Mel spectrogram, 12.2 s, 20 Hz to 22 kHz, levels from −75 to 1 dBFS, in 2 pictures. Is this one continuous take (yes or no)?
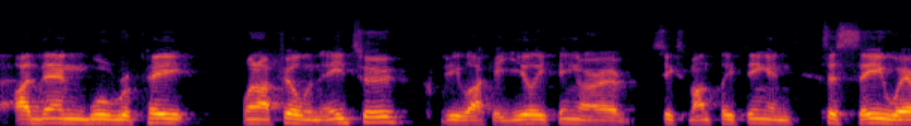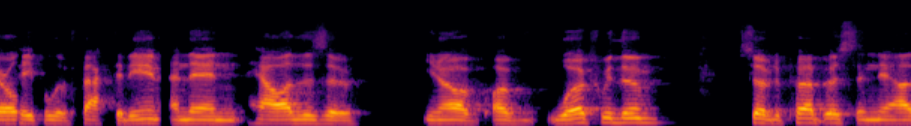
no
